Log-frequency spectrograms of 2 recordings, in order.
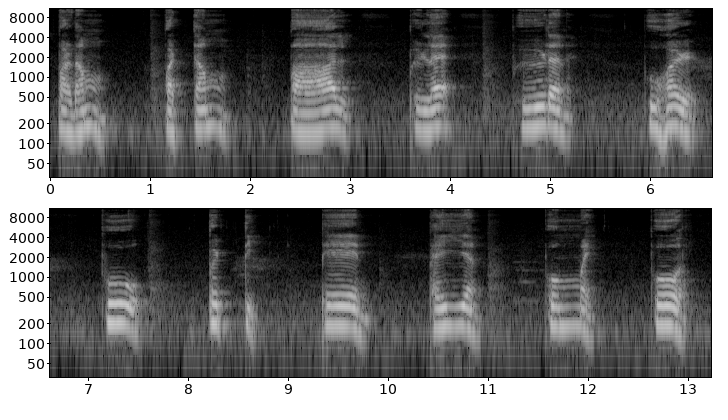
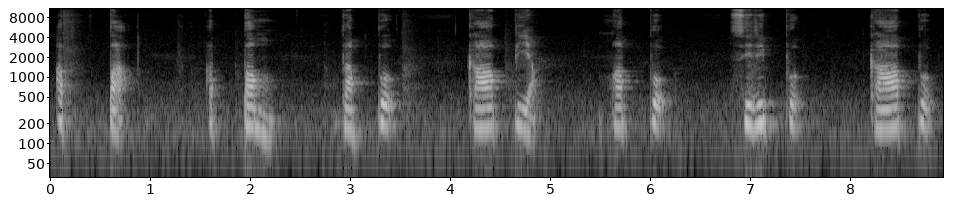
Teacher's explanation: இது ஒலிப்பிலா ஈறுதல் வெடிப்பொலி, வாய்ஸ்லெஸ் பைலேபியல் ப்ளோசிவ்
